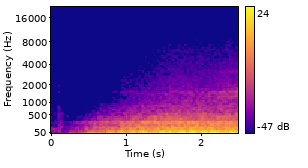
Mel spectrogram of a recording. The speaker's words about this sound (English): It's 12 o'clock at night on a ferry boat crossing the Aegean Sea, engines throbbing deeply through the walls and floors.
